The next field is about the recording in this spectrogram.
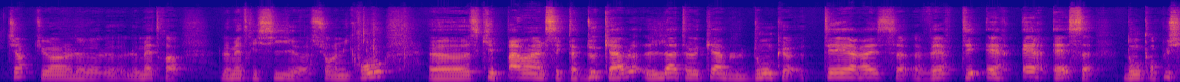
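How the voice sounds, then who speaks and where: A man with a somewhat raised pitch talks through a casual unboxing on his vlog. He speaks directly and informally to the viewer, as if to a friend. His voice is picked up by a shotgun mic mounted on top of the camera. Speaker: vlogger reviewing gear.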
